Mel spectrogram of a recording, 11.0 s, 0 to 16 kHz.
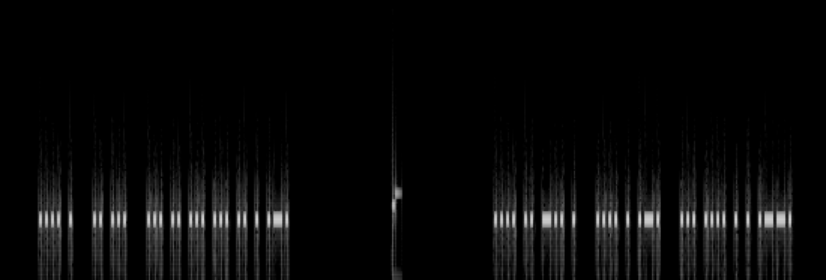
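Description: Fast Morse code at 30 wpm: a single steady mid-pitched tone keyed in quick dots and dashes, two bursts of sending separated by a pause with a brief click, no voices.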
